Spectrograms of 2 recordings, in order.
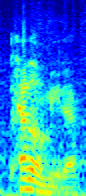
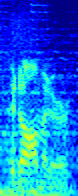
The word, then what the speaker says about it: pedometer: him at all heos pedal meter what kind of name is that for a thing that count your steps pedometer is how it's pronounced yeah that's how you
